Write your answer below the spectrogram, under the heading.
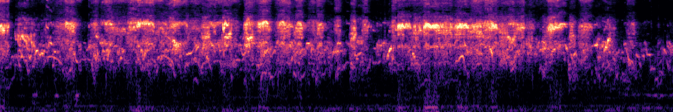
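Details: Happy-looking budgerigar; steady, busy warble of thin squeaks and chirps running continuously at an even level.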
